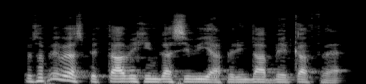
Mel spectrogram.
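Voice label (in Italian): "o come", dialettale crespinese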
